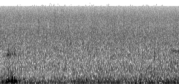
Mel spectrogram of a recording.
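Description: Steady rain plays as a sound effect during a fantasy tabletop role-playing game, a dense, even hiss of falling drops that continues unbroken throughout.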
